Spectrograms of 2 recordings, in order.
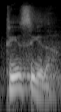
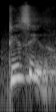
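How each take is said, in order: First: Said in the usual way. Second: ടീസ് ചെയ്ത said again higher, with a lift on ടീസ്; higher pointed repeat. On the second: Shown as a demonstration. Preacher repeats to the congregation how she was teased, pitched higher.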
